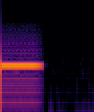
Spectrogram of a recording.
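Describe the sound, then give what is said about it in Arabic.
A telephone tone after a call disconnects: a single short beep at a steady mid pitch, lasting under half a second before cutting off to silence. “معلش انفصل اتصال”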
